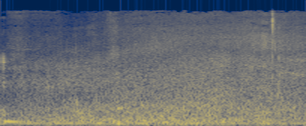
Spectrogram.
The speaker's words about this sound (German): Und ich hoffe jetzt, dass das Meer nicht so laut ist im Hintergrund. Und dass du mich gut verstehst.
